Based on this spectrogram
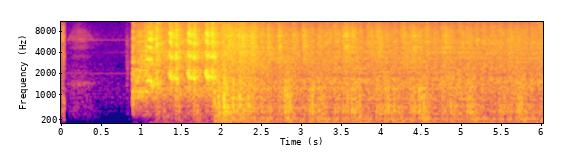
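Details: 2015 Polaris RZR 900 on first start after installing a Mother Clutcher primary clutch kit and a brand-new belt: engine catches after a short silence and settles into a steady, even run with no belt slap or clutch rattle.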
